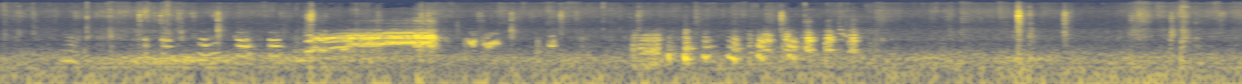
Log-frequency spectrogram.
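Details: Chickens in a coop with a GoPro placed inside: a rising drawn-out squawk around two to three seconds, then a burst of rapid rhythmic clucks, with scratching and pecking noises throughout.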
